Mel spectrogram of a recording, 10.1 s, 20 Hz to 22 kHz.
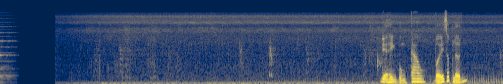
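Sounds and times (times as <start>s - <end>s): low hum and hiss: 1.1s - 10.0s
faint animal calls: 4.6s - 10.0s.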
